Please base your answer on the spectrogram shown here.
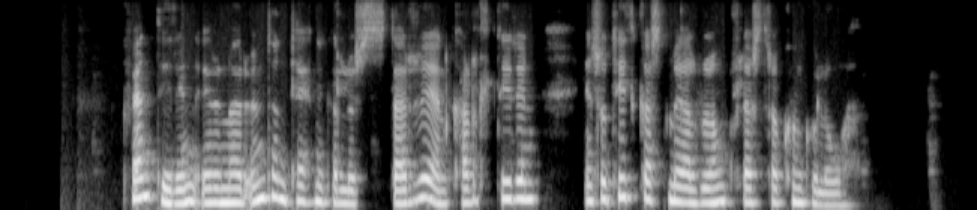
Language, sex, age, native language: Icelandic, female, 40-49, Icelandic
